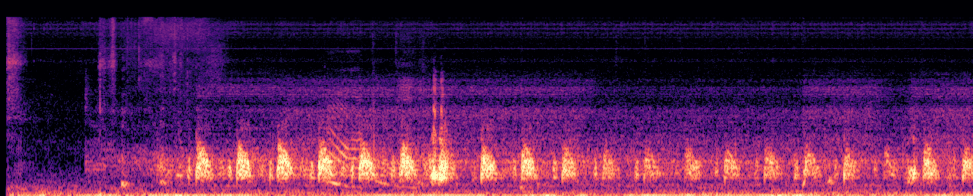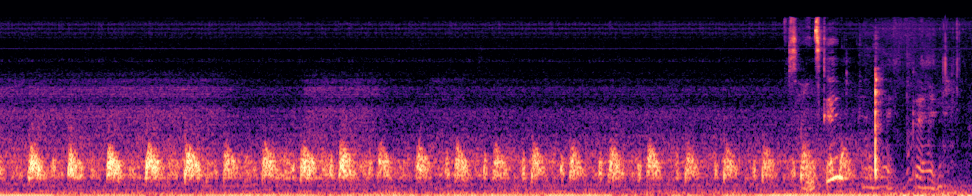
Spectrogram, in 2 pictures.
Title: hearing our baby's heart beat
